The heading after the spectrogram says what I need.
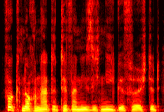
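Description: A man reading a story aloud as an audiobook narrator, in an expressive storytelling manner. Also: on the low side, fast. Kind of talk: scripted narration.

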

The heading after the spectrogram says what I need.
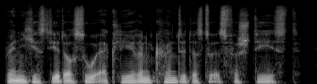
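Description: A man reading an audiobook, voicing a frail, stubborn young woman who speaks softly and pleads. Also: deep voice, flat delivery, moderate pace, creaky, no echo, studio quality, pitched above the performer's own voice. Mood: pleading. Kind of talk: audiobook character voice.

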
